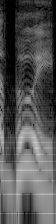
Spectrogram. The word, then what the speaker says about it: Buoy: Yeah, that was Dana Bowie, B-U-O-Y, Dana Bowie. Don't spell it like David Bowie, because that's not at all what the name is.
